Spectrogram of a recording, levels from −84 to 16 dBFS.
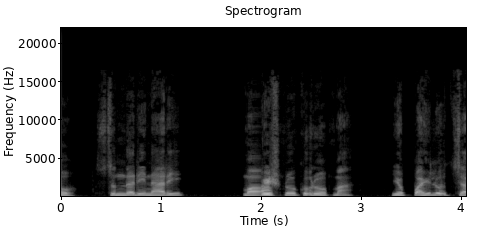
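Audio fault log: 0.43–0.47, 1.77–1.84, 2.45–2.50, 2.62–2.65, 3.79–3.84 s: short concealed packet loss. Roughly 20 ms of audio (40 ms at 1.77 s) failed to arrive, so the receiver extended the preceding sound, pitched or noise-like, and crossfaded back, leaving brief smears or wobbles.
1.92–2.01 s: burst of packet loss. About 80 ms of consecutive audio went missing, just after the 1.77 s gap. The receiver stretched the last sound into a held buzz or hiss that faded as the gap continued, then playback resumed with that stretch absent.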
